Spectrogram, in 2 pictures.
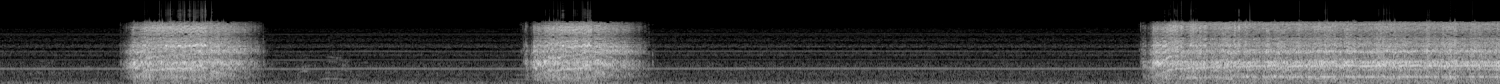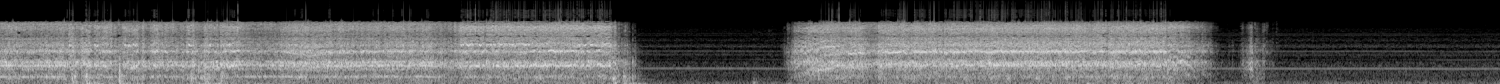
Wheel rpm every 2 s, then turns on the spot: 40, 20, 30, 0, 0, 20, 220, 230, 240, 230, 200, 90, 230, 80, 0.
none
